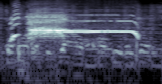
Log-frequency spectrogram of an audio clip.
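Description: A woman's high-pitched scream: a short rising yelp, then one long held shriek lasting over a second that cuts off near the end.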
